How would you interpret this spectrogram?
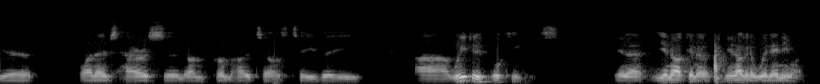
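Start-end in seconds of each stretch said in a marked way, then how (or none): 0.0-5.6 slow, flat, dull, lifeless monotone. Coaching someone on calling people, showing the wrong way: flat monotone. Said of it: "monotone like".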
